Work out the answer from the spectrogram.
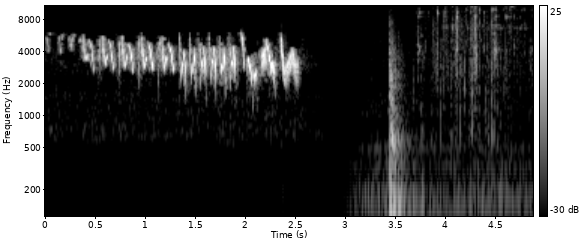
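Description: Songbird song: a rapid run of chirps that steps down in pitch and ends in a short flourish after about two and a half seconds. After a brief gap, a single thump about three and a half seconds in, over a low steady hum and a few small clicks.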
